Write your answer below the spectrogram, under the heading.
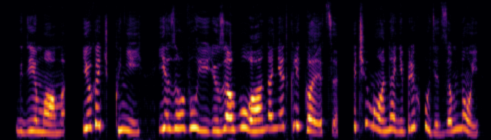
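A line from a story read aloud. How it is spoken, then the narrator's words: Sobbing, choking on tears. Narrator (Russian): Рыдал он, захлюбываясь слезами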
